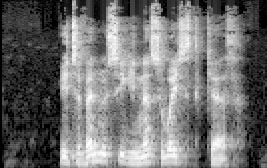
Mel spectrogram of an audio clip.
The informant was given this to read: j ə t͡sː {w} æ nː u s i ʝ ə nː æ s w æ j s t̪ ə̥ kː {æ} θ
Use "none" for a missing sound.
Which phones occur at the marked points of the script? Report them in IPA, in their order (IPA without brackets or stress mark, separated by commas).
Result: v, æ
